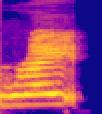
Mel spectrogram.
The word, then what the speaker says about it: write: saya tulis itu novel Bacanya jangan W nya nggak usah dibaca lingkaran Masih nomor 3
